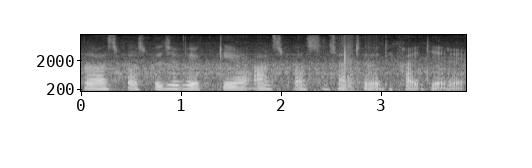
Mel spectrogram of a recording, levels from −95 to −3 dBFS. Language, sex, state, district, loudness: Hindi, female, Chandigarh, Chandigarh, -24 LUFS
